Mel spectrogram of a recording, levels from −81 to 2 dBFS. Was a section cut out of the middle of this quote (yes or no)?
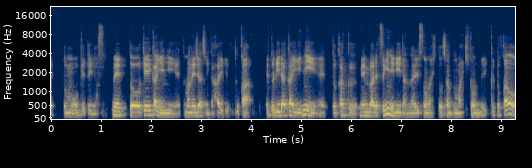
yes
